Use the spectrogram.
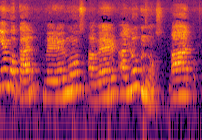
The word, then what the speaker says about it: alumno: La palabra alumno, al separar en sílabas, tenemos así. Como vemos, termina en vocal, se carga la voz aquí, pero lleva acento prosódico.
